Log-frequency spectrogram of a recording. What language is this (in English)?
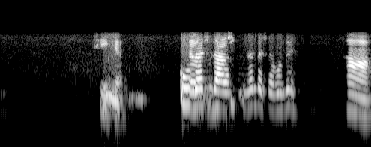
Marathi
